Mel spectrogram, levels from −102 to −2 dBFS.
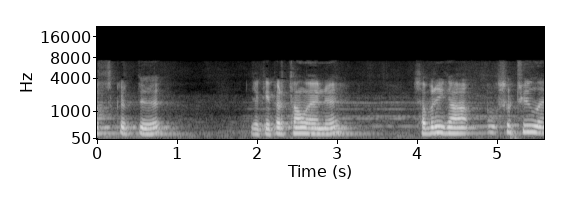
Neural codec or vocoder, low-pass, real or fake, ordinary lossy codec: none; 7.2 kHz; real; MP3, 48 kbps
